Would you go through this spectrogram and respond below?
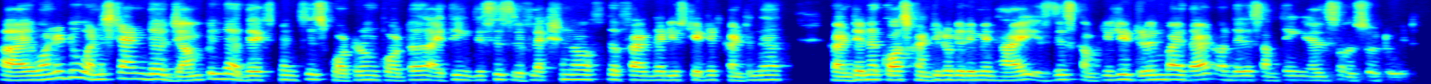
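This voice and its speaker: A man's voice: on the high side, fairly even intonation, fast, darkish tone. A man speaking as an analyst, asking management a question on an earnings call. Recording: dull, lo-fi call line.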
